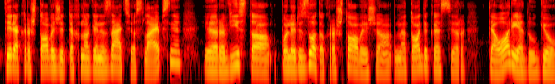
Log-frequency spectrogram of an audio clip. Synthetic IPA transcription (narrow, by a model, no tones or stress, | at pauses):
t̪ʲɪɾʲɛkɾɐʃt̪oːʋɐɪʒʲoːt̪ʲɛxnoːɡʲɛnʲɪzɑːt̪sʲɪjoːslˠɐɪpʲsʲnʲi | ɪɾʋʲiːst̪oːpoːlʲɐɾʲɪzuɔt̪oːkɾɐʃt̪oːʋɐɪʒʲoːmʲɛt̪oːd̪ʲɪkɐsɪɾ | t̪ʲɛoːɾʲɪjɛd̪ɐʊɡʲɛʊ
